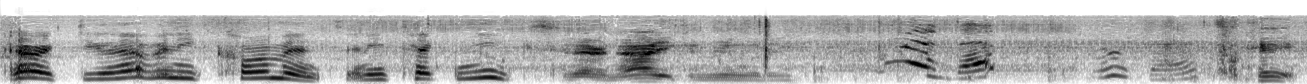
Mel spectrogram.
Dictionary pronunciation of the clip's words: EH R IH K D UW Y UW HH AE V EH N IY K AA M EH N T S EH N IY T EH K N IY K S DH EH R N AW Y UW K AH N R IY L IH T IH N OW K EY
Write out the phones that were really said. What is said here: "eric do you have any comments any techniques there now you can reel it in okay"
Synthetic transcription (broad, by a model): EH R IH K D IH Y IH V EH N IY K AA M EH N T S EH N IY T EH K N IY K S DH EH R N AW Y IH K AH N R IY L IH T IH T OW K EY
